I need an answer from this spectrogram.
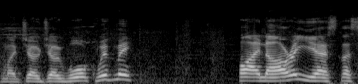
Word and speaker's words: Tighnari: Tighnari, yes, that's how we pronounce it.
